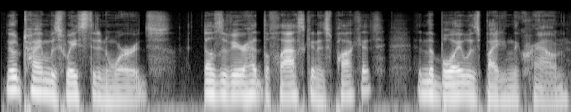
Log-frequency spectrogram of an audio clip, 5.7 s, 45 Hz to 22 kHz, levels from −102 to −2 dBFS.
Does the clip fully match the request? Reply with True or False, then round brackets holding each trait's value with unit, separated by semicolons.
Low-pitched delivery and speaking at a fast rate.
True (105 Hz; 210 wpm)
